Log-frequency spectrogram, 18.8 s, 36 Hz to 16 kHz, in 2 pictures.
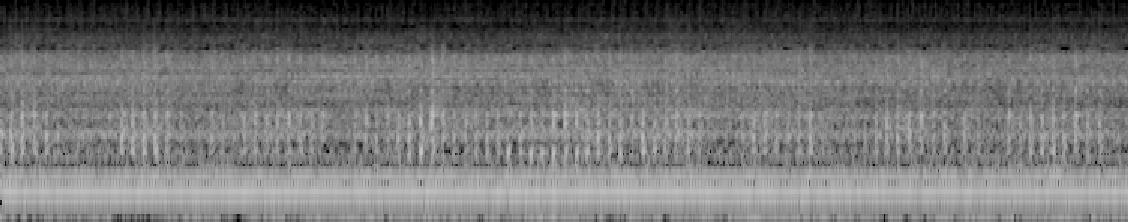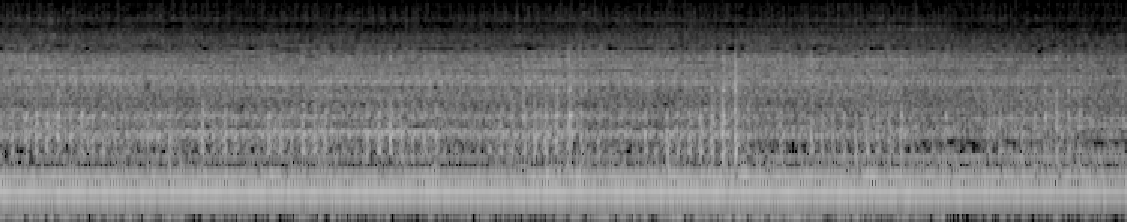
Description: Lexus CT 200h Hybrid Electric Engine 2ZR-FXE Knocking Sound during cold start due to water leakage into Intake Manifold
